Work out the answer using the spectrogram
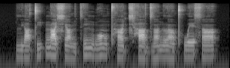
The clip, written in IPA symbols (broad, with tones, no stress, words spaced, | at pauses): lja˨˩t̪i˦ʔŋa˧ ɕã˨˩ŋ t͡sĩ˥˧ŋɡɔ̃˥˧ŋpʰã˧ t͡ɕʰa˨˩d͡zã˧nlã˨˩pʰwe˧ sã˧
